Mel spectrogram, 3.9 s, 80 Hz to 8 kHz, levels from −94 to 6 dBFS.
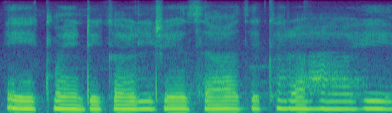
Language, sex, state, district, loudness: Hindi, female, Madhya Pradesh, Bhopal, -14 LUFS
